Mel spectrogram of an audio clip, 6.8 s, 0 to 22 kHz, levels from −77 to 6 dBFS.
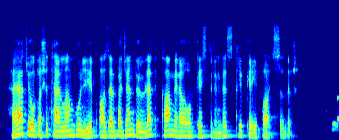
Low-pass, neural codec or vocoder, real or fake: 10.8 kHz; codec, 44.1 kHz, 2.6 kbps, SNAC; fake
